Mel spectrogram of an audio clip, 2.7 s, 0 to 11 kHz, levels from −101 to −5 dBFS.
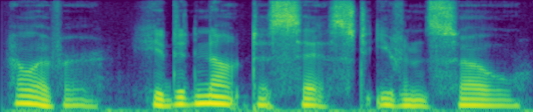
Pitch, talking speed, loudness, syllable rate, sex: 140 Hz, 160 wpm, -17 LUFS, 4.4 syllables/s, female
